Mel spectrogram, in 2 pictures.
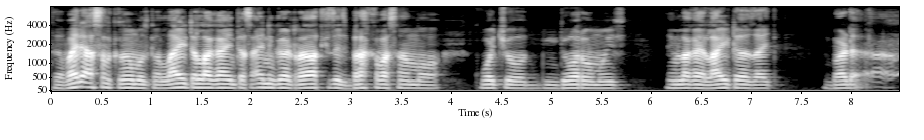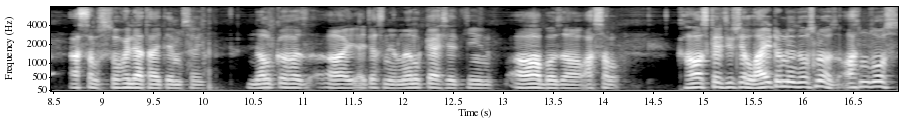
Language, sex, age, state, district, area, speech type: Kashmiri, male, 30-45, Jammu and Kashmir, Bandipora, rural, spontaneous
